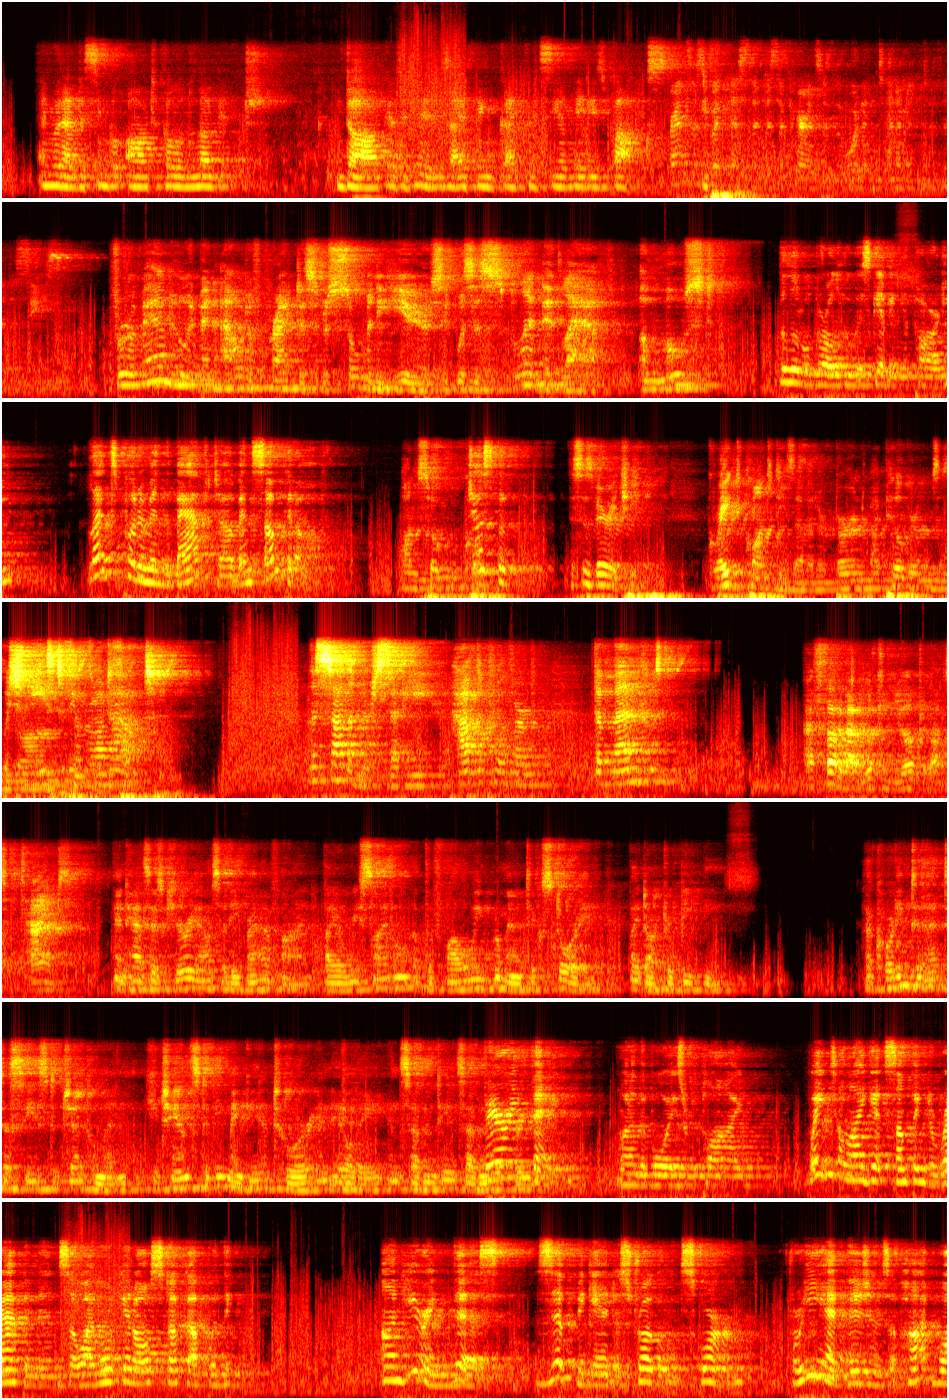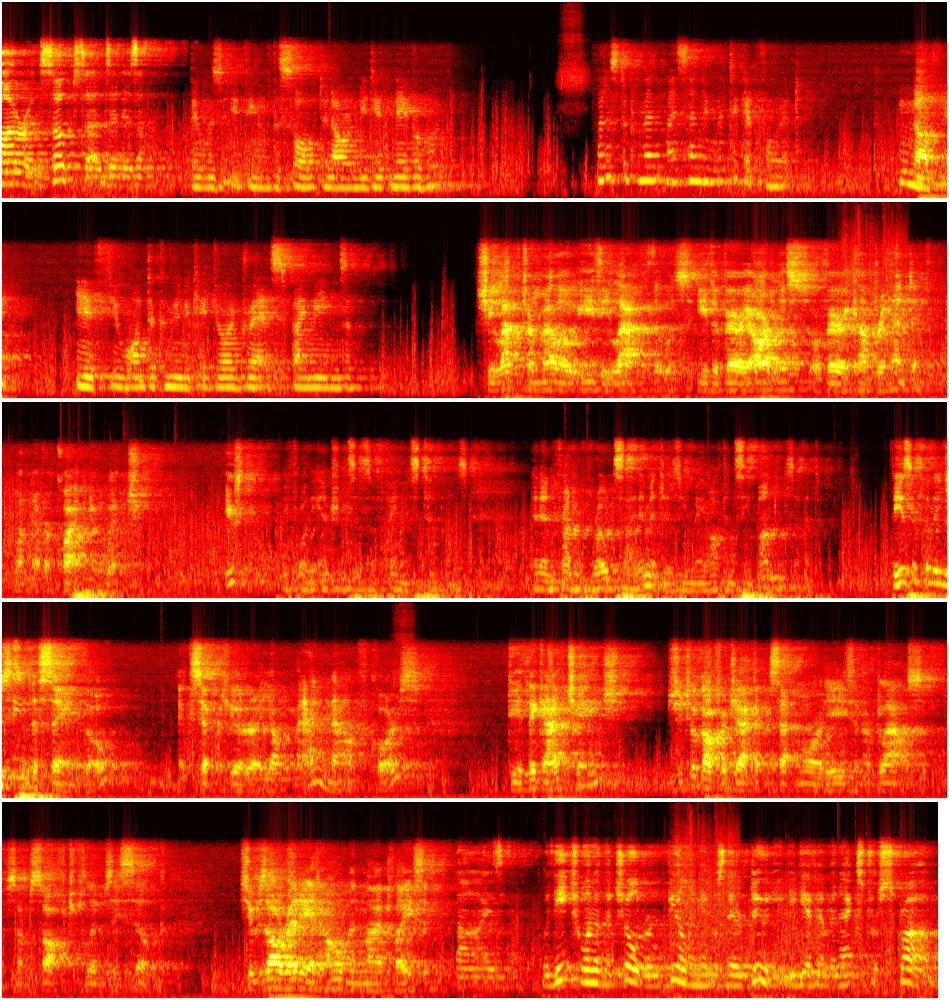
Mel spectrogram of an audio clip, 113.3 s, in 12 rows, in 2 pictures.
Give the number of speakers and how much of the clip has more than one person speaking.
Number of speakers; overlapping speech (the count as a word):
eight, about 4%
